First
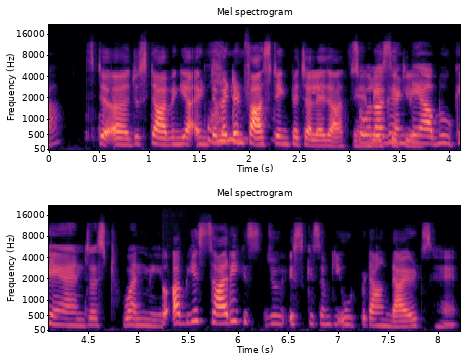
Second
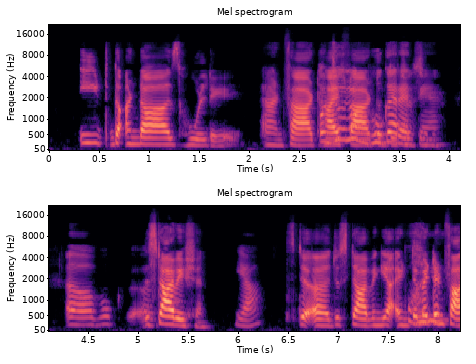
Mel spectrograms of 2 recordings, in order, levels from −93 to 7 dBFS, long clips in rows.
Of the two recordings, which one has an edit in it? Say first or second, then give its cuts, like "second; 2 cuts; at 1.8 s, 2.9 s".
first; 1 cut; at 5.2 s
